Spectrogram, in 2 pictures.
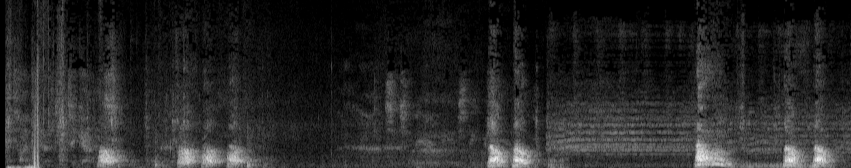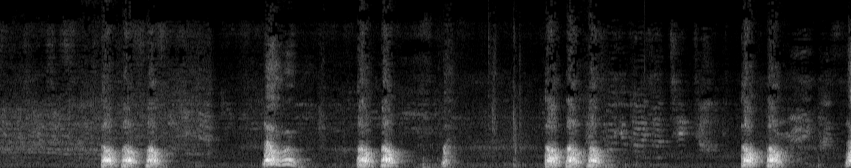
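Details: Two English Bulldogs bark in gruff, chesty bursts, often doubled or tripled, with pauses between, disturbing the neighbours.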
